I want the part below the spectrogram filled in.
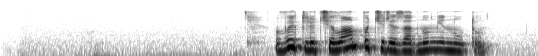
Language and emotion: Russian, neutral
